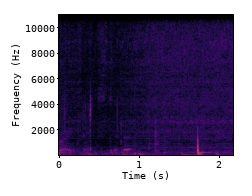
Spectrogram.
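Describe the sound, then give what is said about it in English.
A steady sizzle hisses throughout, like food frying, with scattered faint crackles and one sharp pop near the end. “I wonder how bad that sizzling is”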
